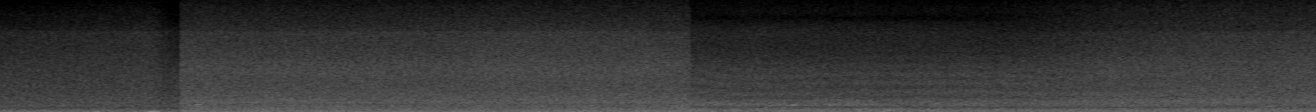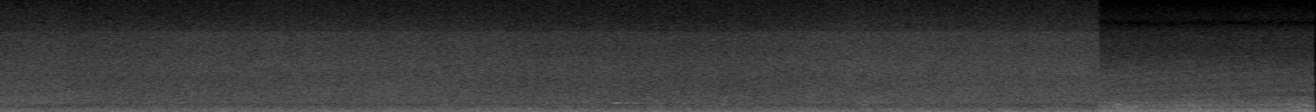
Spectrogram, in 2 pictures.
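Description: The steady rush of Tortum Waterfall's falling water, heard close as a dense, even noise. Its tone changes abruptly about two seconds in and again near nine seconds.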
